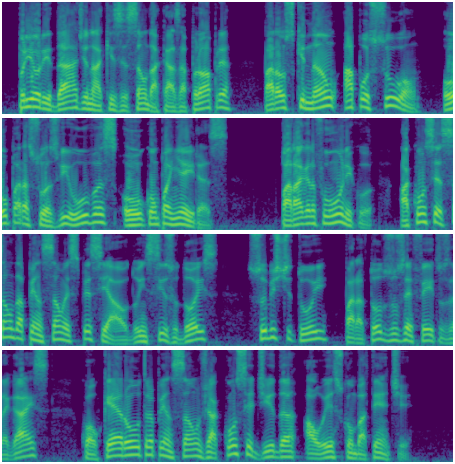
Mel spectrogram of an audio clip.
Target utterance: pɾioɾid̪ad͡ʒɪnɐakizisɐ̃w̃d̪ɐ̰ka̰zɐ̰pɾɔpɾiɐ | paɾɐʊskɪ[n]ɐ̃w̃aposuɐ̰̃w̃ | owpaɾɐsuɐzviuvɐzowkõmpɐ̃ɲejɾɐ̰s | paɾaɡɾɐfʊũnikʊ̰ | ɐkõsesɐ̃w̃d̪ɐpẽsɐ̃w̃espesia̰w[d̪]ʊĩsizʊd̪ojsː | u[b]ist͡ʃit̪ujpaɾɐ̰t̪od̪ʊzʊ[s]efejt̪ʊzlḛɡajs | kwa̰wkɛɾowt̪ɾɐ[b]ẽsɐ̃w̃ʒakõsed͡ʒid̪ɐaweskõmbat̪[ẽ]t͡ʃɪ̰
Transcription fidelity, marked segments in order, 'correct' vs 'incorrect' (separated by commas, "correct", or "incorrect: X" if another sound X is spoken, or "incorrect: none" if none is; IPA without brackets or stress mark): correct, correct, correct, incorrect: z, incorrect: p, correct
